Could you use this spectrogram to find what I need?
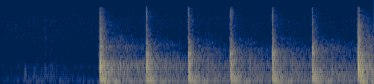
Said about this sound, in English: A knock comes at the door. The man opens the door.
